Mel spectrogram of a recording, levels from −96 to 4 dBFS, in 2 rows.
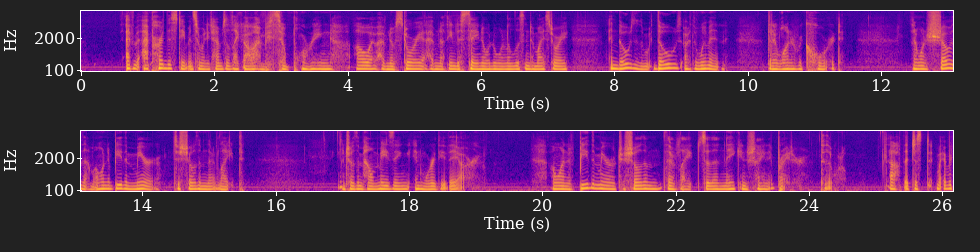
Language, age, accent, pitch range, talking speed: English, 20-39, American, 145-170 Hz, 220 wpm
